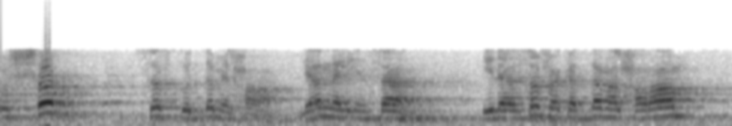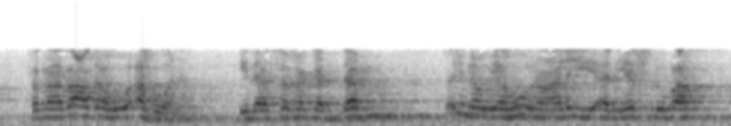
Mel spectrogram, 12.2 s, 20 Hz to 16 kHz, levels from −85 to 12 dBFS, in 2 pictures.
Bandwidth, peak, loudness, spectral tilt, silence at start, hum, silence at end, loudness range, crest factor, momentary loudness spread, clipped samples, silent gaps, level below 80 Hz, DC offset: 4.4 kHz; 0 dBFS; -16 LUFS; -8.5 dB/octave; 0 s; none; 0 s; 3 LU; 16 dB; 13 LU; under 0.1%; none; -44 dBFS; under 0.1%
